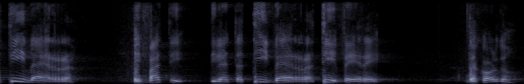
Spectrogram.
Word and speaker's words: Tiber: Che il fiume di Roma si scrive Tiber, ma si diceva Tiver, infatti diventa Tiver, Tivere, d'accordo?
